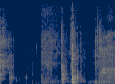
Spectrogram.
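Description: Faint crinkling of a clear plastic bag and light clicks of a metal drive-adapter bracket being unpacked and set down, with two sharper ticks past the middle.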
